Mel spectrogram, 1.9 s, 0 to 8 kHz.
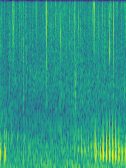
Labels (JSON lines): {"label": "biophony, damselfish", "recorder": "SoundTrap 300"}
